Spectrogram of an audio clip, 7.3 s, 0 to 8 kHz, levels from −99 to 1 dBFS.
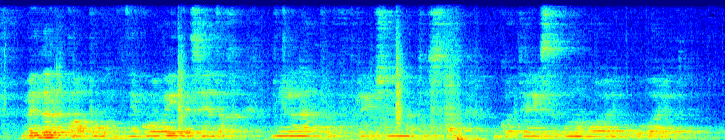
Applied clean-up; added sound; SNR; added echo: none; Rain; 12 dB; reverberation time 1.1 s.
